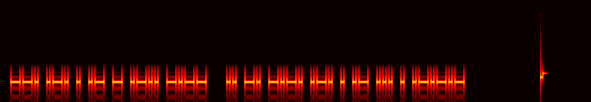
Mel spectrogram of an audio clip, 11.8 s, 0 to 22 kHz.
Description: Morse code, heard as a keyed tone, about 19 wpm, 700 Hz. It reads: GREATLY INCREASE.
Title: Sentences from Top 1400 Words 20wpm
